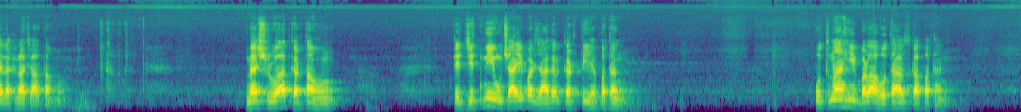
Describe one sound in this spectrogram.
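A middle-aged man speaks calmly into a microphone in bursts, with pauses between phrases.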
